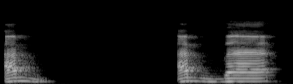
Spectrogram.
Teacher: kita akan mendapatkan suara ba keluar dari kedua bibir maksudnya bibir atas dan bawah AB Abba seperti itu kemudian bacalah Anna dan atau an kita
